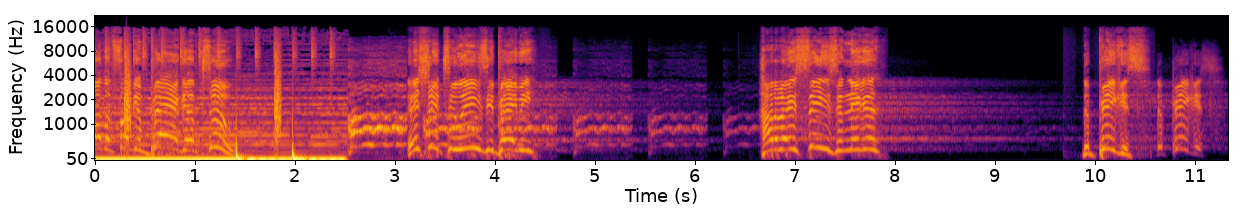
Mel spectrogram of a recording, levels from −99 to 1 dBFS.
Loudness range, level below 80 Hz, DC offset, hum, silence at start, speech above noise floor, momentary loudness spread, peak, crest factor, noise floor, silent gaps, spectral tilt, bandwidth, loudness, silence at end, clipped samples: 8 LU; -16 dBFS; under 0.1%; none; 0 s; 48 dB; 12 LU; 0 dBFS; 14 dB; -66 dBFS; none; -3 dB/octave; 15 kHz; -15 LUFS; 0.25 s; under 0.1%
